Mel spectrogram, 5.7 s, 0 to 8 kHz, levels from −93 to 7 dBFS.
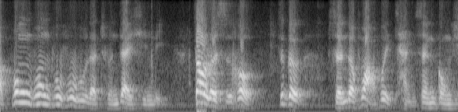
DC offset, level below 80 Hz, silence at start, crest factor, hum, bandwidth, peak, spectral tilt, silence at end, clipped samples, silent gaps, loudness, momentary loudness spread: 0.2%; -52 dBFS; 0 s; 14 dB; none; 8 kHz; 0 dBFS; -4.5 dB/octave; 0 s; under 0.1%; none; -13 LUFS; 14 LU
